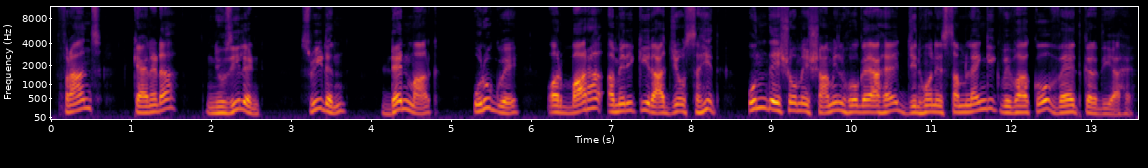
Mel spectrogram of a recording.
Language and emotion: Hindi, neutral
